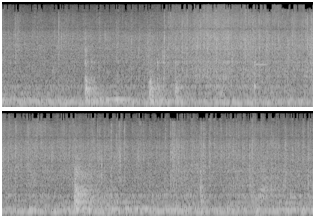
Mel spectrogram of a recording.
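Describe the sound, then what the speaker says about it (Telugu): Cooked rice is stirred into a sizzling vegetable fried rice mixture in a pan, with a steady, quiet frying hiss and a few distinct scraping strokes of the spoon, heard close up. "సో ఇప్పుడు ఇందులో రైస్ కలిపి రైస్ వేస్తూ"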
